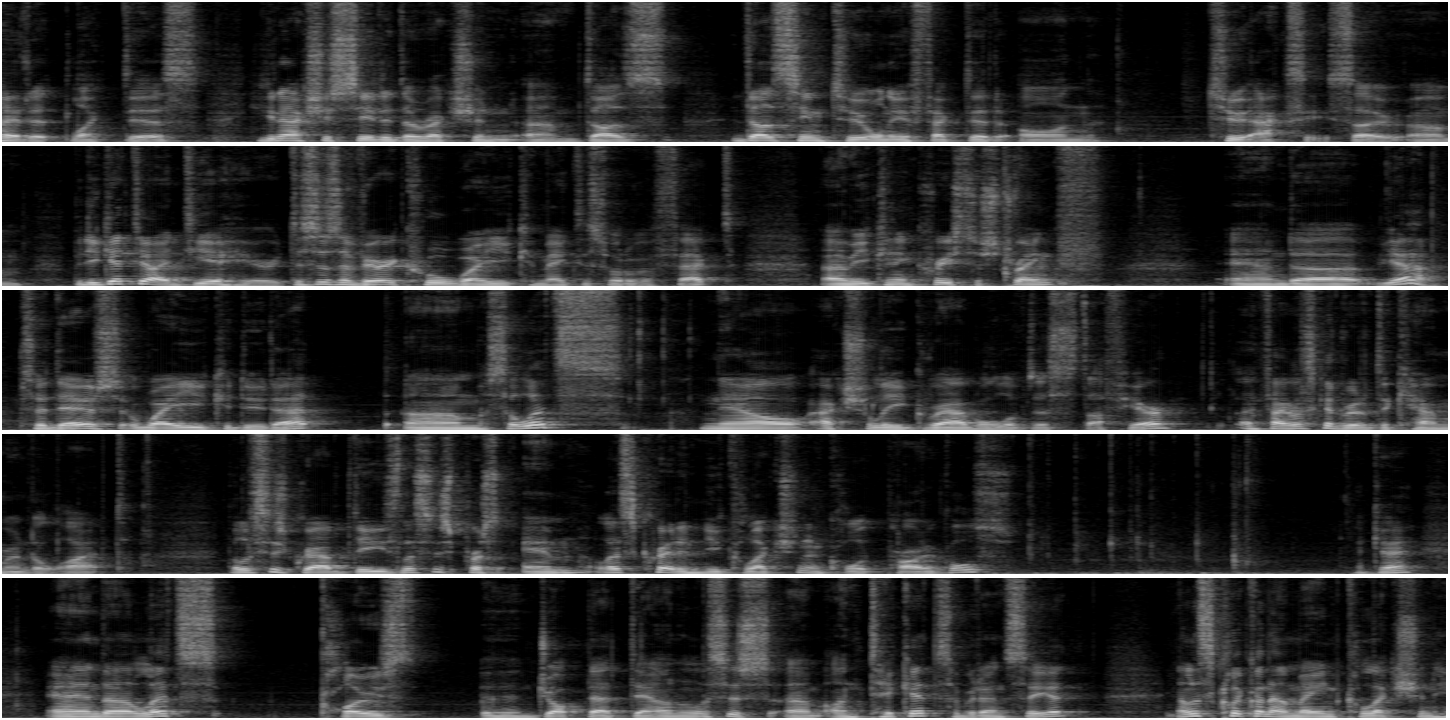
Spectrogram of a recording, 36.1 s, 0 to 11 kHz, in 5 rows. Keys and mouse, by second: 7.8-11.4 middle drag, 11.4-16.3 drag, 16.3-19.2 middle drag, 17.6 space, 19.2-30.7 drag, 21.8 x, 24.1 m, 30.7-33.2 middle drag, 33.2 click, 33.3-35.0 middle drag, 35.0 click, 35.1-36.1 middle drag.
